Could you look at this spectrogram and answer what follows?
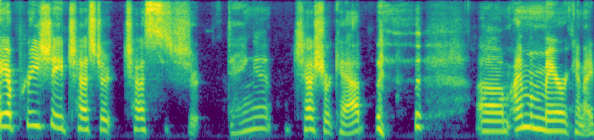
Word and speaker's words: Cheshire: Chester chest dang it chesher cat um I'm American I try to say Cheshire but I actually have British relatives that live in a little town called Bolton and it's chesher not Cheshire um thank you very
